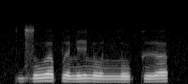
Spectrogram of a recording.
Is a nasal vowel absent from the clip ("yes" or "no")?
yes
